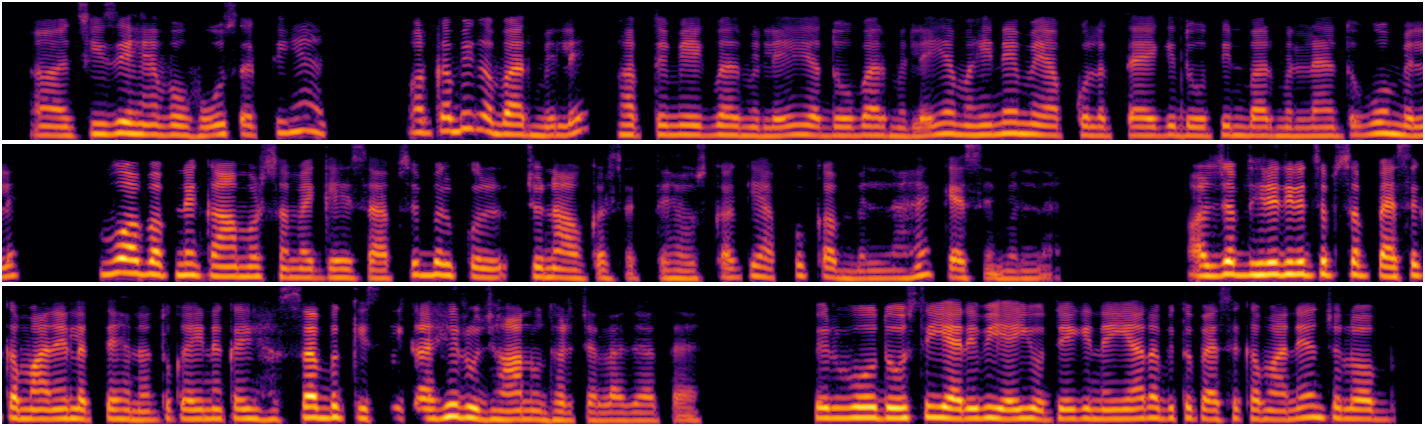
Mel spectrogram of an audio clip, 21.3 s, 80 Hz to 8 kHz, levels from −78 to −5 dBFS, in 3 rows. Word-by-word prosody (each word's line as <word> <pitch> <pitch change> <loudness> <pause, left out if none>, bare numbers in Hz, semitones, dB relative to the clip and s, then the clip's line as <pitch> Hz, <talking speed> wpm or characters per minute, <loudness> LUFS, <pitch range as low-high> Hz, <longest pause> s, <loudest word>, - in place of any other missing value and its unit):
अ, 190 -1 -3
चीजें 220 +5 0
हैं, 210 - 0
वो 195 -1 -3
हो 185 +4 -3
सकती 220 +4 -7
हैं 270 -3 -5 0.4
और 250 - -3
कभी-कभार 270 -8 0
मिले, 190 +5 -4 0.2
हफ़्ते 200 0 -4
में 200 0 -2
1 195 -1 -4
बार 195 -2 -2
मिले 180 0 -4
या 200 -2 -2
2 180 0 -4
बार 185 -1 -3
मिले 175 +1 -6
या 220 +3 -2
महीने 205 +3 -1
में 215 -2 0
आपको 190 0 -6
लगता 185 0 -6
है 180 - -1
कि 195 - -5
2-3 185 +1 -5
बार 180 -1 -3
मिलना 175 0 -6
है, 180 - -5
तो 190 +2 -10
वो 230 +2 0
मिलें। 195 +1 -1 0.4
वो 285 +3 +5
आप 270 -2 +6
अपने 235 0 +2
काम 205 -2 +1
और 205 - -1
समय 185 -2 -4
के 180 - -3
हिसाब 170 -2 -3
से, 245 - -2
बिल्कुल, 215 -6 0
चुनाव 185 -4 -1
कर 165 - -4
सकते 170 +2 -12
हैं 165 - -4
उसका 160 - -7
कि 190 +4 -6
आपको 205 +3 -6
कब 190 -3 -3
मिलना 165 +1 -8
है, 220 +7 -3
कैसे 175 -2 -1
मिलना 160 +1 -9
है। - - -25 0.7
और 220 - +4
जब 250 +1 +6
धीरे-धीरे, 250 +1 +8
जब 260 +2 +2
सब 245 -2 +1
पैसे 215 +2 +3
कमाने 200 -2 +2
लगते 200 0 0
हैं 195 - -1
ना, 175 0 -4
तो 195 - -9
कहीं 195 0 0
न 200 - -1
कहीं 205 0 0
ह 185 - -5
सब 225 0 +7
किसी 210 +1 -5
का 205 - +3
ही 240 +5 +6
रुझान 190 -4 +2
उधर 175 -1 -3
चला 165 -1 -5
जाता 165 - -8
है। 85 - -10 0.6
फिर 215 -1 +3
वो 225 +1 +7
दोस्ती-यारी 215 -1 +6
भी 220 -1 +4
यही 200 +1 +4
होती 200 -1 +1
है 200 - +1
कि, 205 - 0
"नहीं 195 0 -1
यार, 210 +2 +1
अभी 210 -1 -1
तो 220 - -3
पैसे 195 0 -2
कमाने 190 +1 -2
हैं। 230 - +1
चलो, 210 -2 -1
अब 185 -1 -3
200 Hz, 275 wpm, -22 LUFS, 180-220 Hz, 0.7 s, धीरे-धीरे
